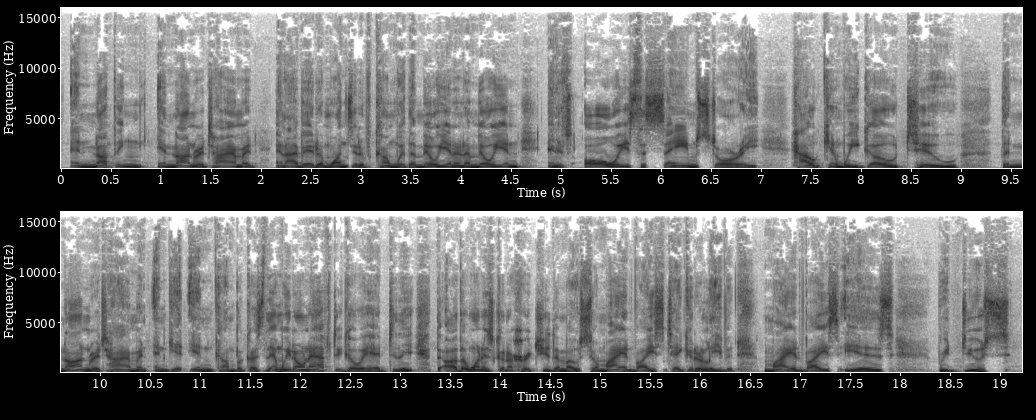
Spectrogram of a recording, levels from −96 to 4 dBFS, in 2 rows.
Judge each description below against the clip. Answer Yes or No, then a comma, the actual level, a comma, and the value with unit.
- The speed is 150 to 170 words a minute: No, fast, 205 wpm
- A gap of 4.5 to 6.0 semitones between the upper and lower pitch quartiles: Yes, average, 5.2 semitones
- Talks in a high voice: No, low, 115 Hz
